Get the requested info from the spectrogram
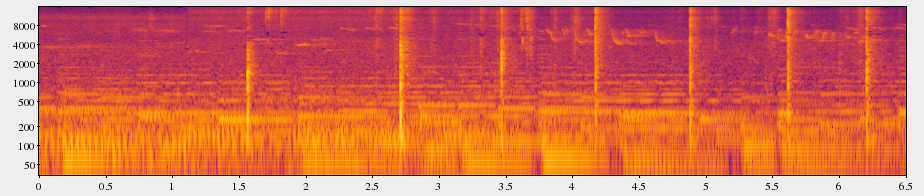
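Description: Machete chopping into a sapling's trunk: six sharp strikes, starting about a second and a half in and coming roughly every 0.7 seconds, over background music.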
